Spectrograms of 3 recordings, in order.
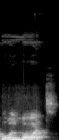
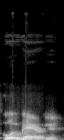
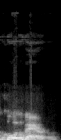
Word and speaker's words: Colbert: It's not Colbert it's cold bear. See B E R is pronounced as B E A R bear. So Colbear now he is an American talk show host.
